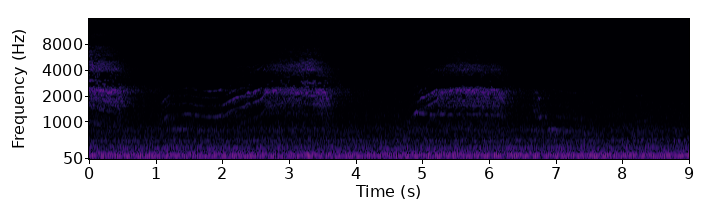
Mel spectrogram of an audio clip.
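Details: Community stray cats in a neighborhood wailing loudly at 2am while in heat: two long, drawn-out, wavering howls rise and fall over a constant low rumble and a high steady hiss.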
